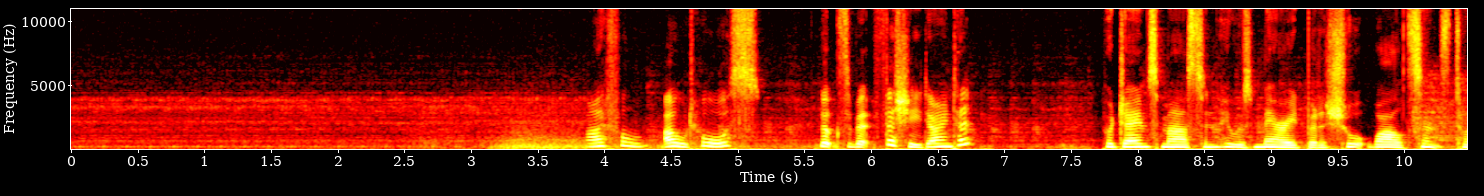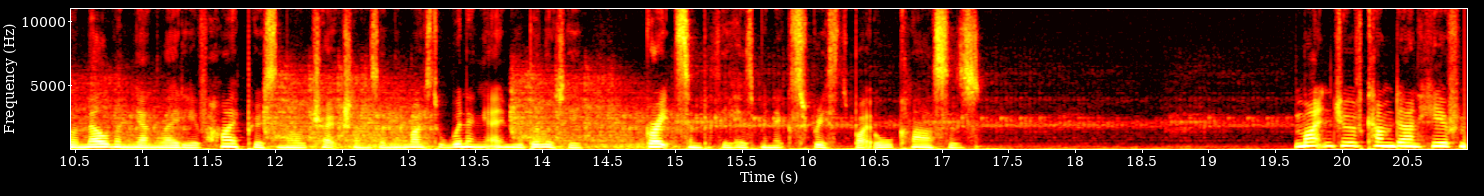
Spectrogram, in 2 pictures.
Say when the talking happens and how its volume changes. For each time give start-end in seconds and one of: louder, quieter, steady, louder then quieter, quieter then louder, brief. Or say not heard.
3.9-6.8 brief
7.8-17.4 quieter
19.6-20.8 brief.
